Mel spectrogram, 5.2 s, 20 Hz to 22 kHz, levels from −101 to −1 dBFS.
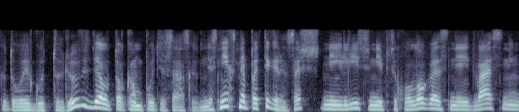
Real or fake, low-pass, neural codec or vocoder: real; 7.2 kHz; none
